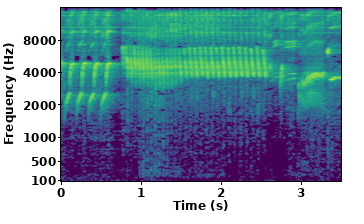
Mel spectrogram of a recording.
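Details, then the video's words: Canary in a training recording for young birds, giving a few spaced chirps, then a very rapid, even rolled trill lasting nearly two seconds, ending with sharp upward whistled notes. "Burung KENARI GACOR NGEROLL||PANCINGAN KENARI PAUD MUDA HUTAN CEPAT BUNYI NEMBAK"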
